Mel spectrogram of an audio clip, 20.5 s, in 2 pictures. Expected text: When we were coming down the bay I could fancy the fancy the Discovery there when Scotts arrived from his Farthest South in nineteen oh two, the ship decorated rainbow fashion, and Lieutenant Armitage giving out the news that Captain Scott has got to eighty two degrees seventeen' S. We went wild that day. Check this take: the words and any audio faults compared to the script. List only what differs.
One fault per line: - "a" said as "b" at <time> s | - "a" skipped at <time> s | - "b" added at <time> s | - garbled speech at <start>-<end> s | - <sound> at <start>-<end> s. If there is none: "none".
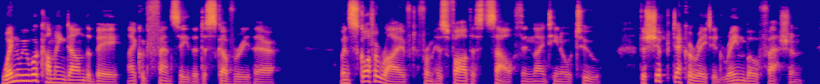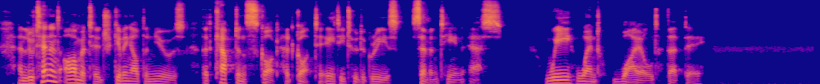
- "fancy the" skipped at 2.5 s
- "Scotts" said as "Scott" at 4.3 s
- "has" said as "had" at 13.8 s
